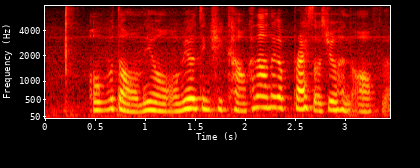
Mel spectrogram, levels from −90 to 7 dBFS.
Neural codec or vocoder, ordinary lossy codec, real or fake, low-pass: none; none; real; none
